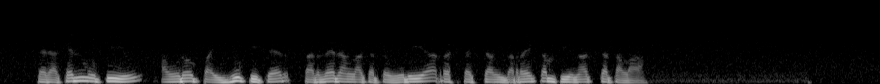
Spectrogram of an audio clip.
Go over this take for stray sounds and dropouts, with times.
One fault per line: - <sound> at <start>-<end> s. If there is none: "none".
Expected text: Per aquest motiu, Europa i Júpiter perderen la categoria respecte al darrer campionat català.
none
